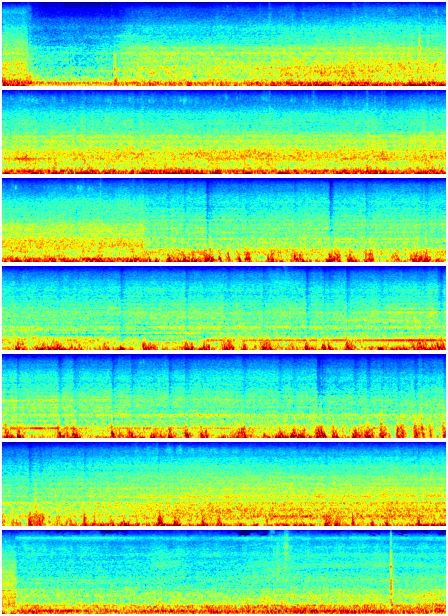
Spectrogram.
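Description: Sleeper train carriage running on the track, heard from inside: a steady low rumble and rattle. The sound changes abruptly twice, and a single held tone sounds for a few seconds in the middle.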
